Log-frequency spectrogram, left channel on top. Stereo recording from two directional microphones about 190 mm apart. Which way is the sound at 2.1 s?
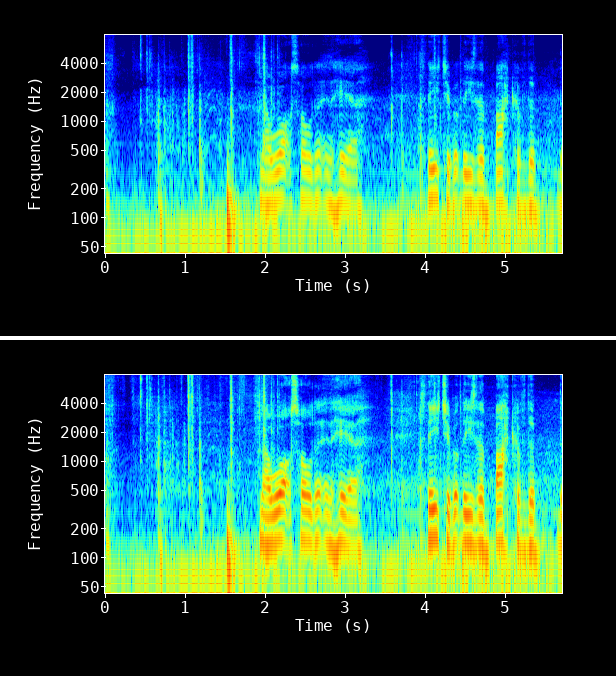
35° right (ahead or behind).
